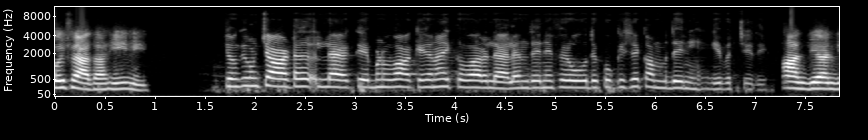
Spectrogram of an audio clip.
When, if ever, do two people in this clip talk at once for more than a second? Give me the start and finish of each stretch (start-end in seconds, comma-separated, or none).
none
